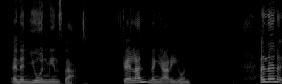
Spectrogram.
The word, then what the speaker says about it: kailan: And then just a pronunciation tip, it's pronounced kailan, kailan, but you will often hear it pronounced kailan, kailan. Kailan ang kasal? Kailan ang kasal? But it's not wrong to hear kailan ang kasal. It's a little bit more formal.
